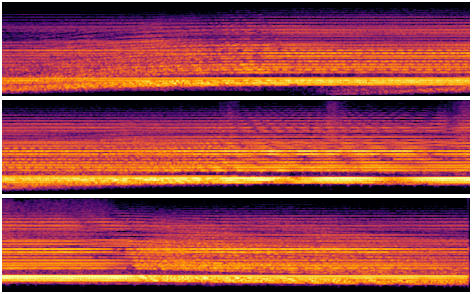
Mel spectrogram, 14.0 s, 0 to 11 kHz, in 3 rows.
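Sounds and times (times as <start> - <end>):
loud siren-like monster drone: 0.0 - 14.0.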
